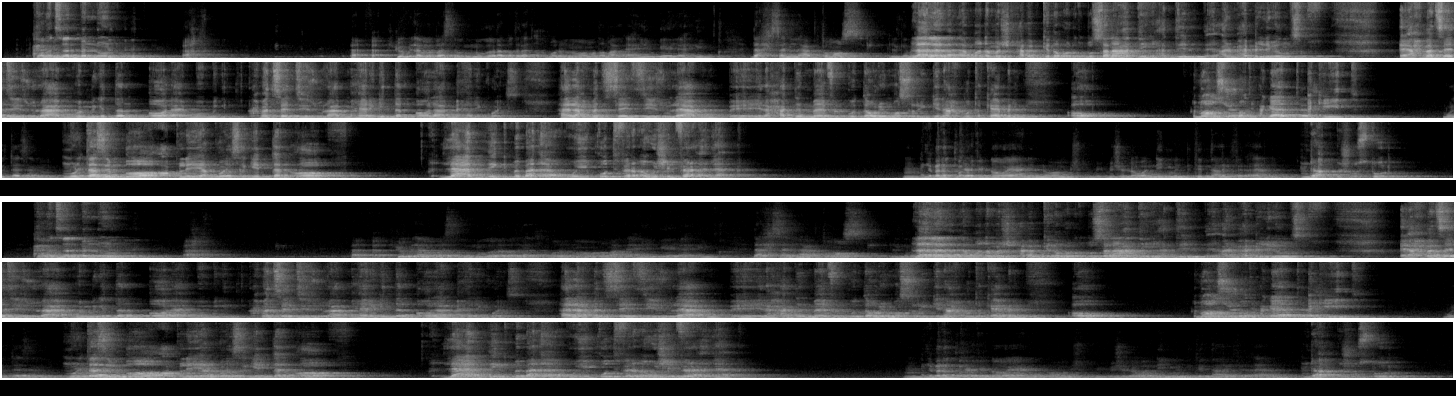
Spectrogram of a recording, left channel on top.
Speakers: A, on the left; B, on the left.
A: احمد
B: فاهم انت
A: سيد
B: <laughs>
A: بالونه
B: ف- ف- شوف لما بس مجرد ما طلعت اخبار ان هو مضى مع الاهلي وجاي الاهلي ده احسن لاعب في مصر الجماهير
A: لا
B: بقى
A: لا لا
B: انت
A: لا
B: فاهم
A: ما انا مش حابب كده برضه بص انا هديك هدي انا بحب اللي ينصف إيه، احمد سيد زيزو لاعب مهم جدا اه لاعب مهم جدا احمد سيد زيزو لاعب مهاري جدا اه لاعب مهاري كويس هل احمد السيد زيزو لاعب م- آه، الى حد ما في الدوري المصري جناح متكامل اه ناقصه
B: ملتزم
A: شويه حاجات
B: ملتزم
A: اكيد
B: ملتزم
A: ملتزم
B: ه-
A: اه عقليه كويسه
B: بالظبط
A: جدا اه لاعب نجم بقى ويقود فرقه ويشيل فرقه لا
B: امم
A: خلي بالك
B: انت
A: بقى
B: شايف ان هو يعني ان هو مش مش اللي هو النجم اللي تبني عليه الفرقه يعني
A: لا مش اسطوره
